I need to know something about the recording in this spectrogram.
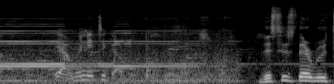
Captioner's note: sirens blaring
